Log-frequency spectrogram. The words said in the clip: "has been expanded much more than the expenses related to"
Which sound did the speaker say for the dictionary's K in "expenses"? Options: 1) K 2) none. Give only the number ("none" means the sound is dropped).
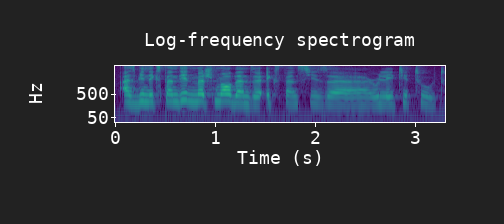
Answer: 1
